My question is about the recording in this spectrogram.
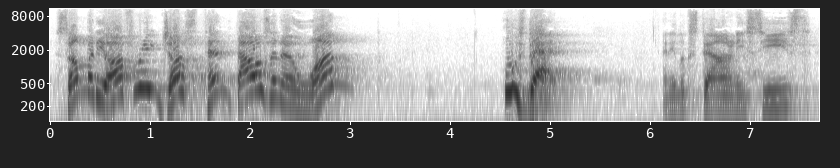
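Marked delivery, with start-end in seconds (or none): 0.0-5.3 high, swooping disbelief; outraged accented questioning; indignant Abdallah. Acted. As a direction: demand incredulously who dared. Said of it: "Abdallah says".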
